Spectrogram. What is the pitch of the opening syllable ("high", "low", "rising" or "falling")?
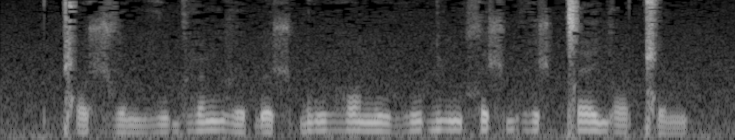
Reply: low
